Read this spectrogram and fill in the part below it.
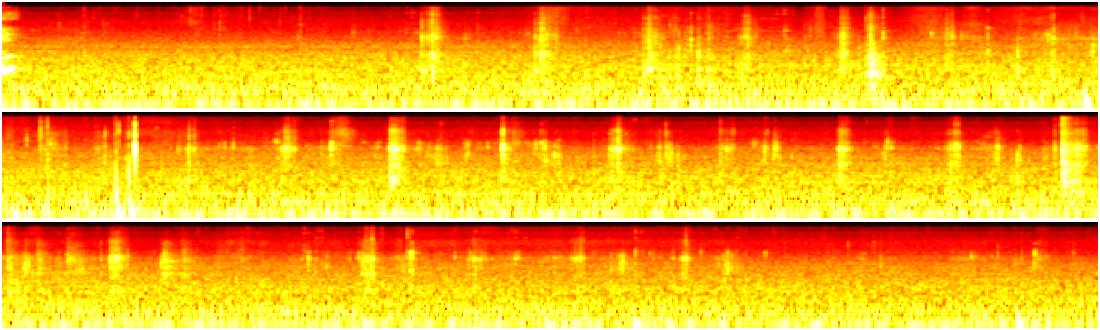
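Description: A young woman chews food with soft clicking noises close by.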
